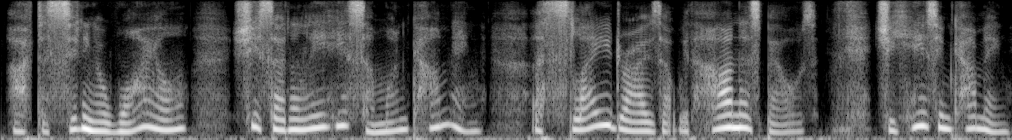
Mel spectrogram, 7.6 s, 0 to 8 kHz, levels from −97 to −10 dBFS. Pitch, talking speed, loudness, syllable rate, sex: 230 Hz, 160 wpm, -20 LUFS, 4.9 syllables/s, female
